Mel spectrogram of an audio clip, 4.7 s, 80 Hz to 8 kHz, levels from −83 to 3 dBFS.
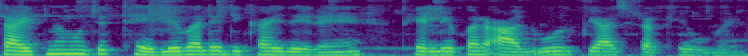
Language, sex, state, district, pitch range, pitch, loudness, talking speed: Hindi, female, Uttar Pradesh, Varanasi, 155-185 Hz, 170 Hz, -18 LUFS, 215 wpm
